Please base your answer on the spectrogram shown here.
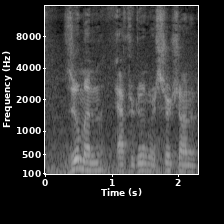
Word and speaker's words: Xuman: He goes by Jim, but his full name is James Darren Zuman, and it's spelled X U M A N. Zuman, after doing research on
